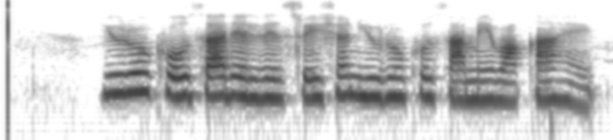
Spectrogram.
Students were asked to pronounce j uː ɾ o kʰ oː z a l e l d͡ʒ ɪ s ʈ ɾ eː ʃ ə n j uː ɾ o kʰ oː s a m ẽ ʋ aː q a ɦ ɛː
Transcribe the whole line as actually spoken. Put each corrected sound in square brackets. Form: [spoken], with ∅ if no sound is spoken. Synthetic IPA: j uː ɾ o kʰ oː [s] a [ɾ] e l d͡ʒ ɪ s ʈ ɾ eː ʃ ə n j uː ɾ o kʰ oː s a m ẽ ʋ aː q a ɦ ɛː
